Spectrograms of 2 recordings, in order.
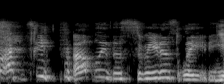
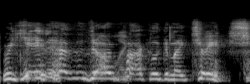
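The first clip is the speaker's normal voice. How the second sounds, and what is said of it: Weird put-on character voice with accent. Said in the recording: “I like the weird voice you're giving her. ... that accent”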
